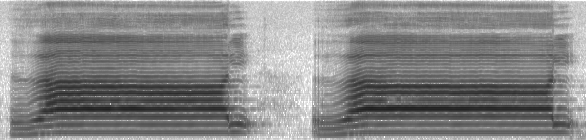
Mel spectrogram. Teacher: صفت استفعال اور انفتاح کی وجہ سے اس حرف کو خوب باریک ادا کریں گے۔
